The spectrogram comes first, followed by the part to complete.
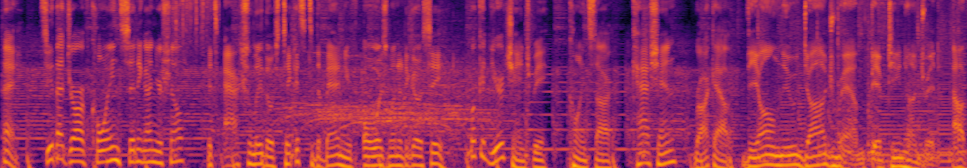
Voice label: commercial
